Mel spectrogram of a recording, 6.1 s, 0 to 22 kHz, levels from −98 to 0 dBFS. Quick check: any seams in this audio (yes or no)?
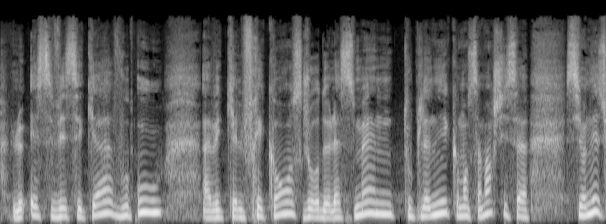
yes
